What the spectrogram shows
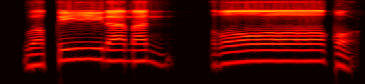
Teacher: Berhenti sesaat. Sekadar 2 harokat berhentinya. Ya. Tanpa mengambil nafas, kemudian berniat melanjutkan bacaan kembali. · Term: saktah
